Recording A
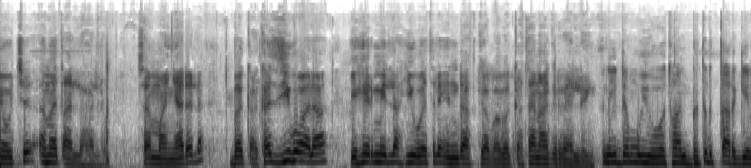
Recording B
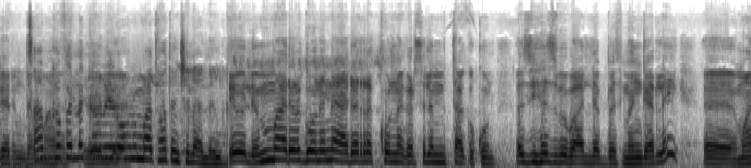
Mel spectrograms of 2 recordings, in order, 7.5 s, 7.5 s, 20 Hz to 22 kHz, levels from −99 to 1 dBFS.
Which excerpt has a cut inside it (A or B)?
B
